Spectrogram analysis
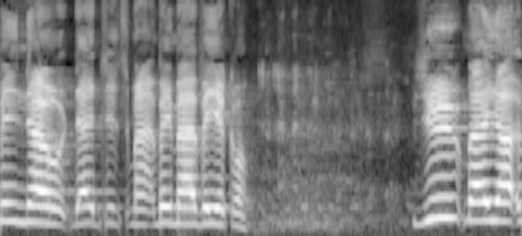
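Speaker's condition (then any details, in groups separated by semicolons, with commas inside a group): Cerebral palsy; allow straightening arm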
